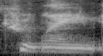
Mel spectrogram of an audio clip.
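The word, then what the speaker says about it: Culzean: movie is associated but it's pronounced kulen it's a c-u-l-d-e-a-n go figure all right thank you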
